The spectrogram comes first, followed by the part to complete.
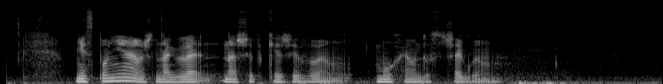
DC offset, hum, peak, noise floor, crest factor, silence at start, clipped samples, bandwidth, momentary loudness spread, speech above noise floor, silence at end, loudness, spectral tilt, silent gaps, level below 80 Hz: under 0.1%; none; -10 dBFS; -49 dBFS; 20 dB; 0.05 s; under 0.1%; 13.5 kHz; 17 LU; 22 dB; 0.05 s; -29 LUFS; -6.5 dB/octave; none; -44 dBFS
